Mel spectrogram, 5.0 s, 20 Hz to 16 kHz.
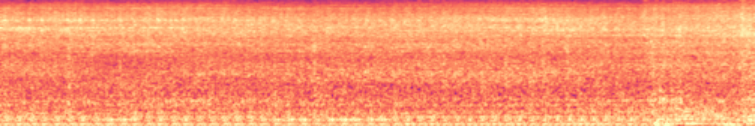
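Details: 1978 Kawasaki KZ650 four-cylinder idling after carburetor synchronization with a Digi Sync tool, readings 61, 62, 63, 60, throttle response being checked; steady, even idle with a smooth blip near the end, no misses or knocks; normal idle.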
